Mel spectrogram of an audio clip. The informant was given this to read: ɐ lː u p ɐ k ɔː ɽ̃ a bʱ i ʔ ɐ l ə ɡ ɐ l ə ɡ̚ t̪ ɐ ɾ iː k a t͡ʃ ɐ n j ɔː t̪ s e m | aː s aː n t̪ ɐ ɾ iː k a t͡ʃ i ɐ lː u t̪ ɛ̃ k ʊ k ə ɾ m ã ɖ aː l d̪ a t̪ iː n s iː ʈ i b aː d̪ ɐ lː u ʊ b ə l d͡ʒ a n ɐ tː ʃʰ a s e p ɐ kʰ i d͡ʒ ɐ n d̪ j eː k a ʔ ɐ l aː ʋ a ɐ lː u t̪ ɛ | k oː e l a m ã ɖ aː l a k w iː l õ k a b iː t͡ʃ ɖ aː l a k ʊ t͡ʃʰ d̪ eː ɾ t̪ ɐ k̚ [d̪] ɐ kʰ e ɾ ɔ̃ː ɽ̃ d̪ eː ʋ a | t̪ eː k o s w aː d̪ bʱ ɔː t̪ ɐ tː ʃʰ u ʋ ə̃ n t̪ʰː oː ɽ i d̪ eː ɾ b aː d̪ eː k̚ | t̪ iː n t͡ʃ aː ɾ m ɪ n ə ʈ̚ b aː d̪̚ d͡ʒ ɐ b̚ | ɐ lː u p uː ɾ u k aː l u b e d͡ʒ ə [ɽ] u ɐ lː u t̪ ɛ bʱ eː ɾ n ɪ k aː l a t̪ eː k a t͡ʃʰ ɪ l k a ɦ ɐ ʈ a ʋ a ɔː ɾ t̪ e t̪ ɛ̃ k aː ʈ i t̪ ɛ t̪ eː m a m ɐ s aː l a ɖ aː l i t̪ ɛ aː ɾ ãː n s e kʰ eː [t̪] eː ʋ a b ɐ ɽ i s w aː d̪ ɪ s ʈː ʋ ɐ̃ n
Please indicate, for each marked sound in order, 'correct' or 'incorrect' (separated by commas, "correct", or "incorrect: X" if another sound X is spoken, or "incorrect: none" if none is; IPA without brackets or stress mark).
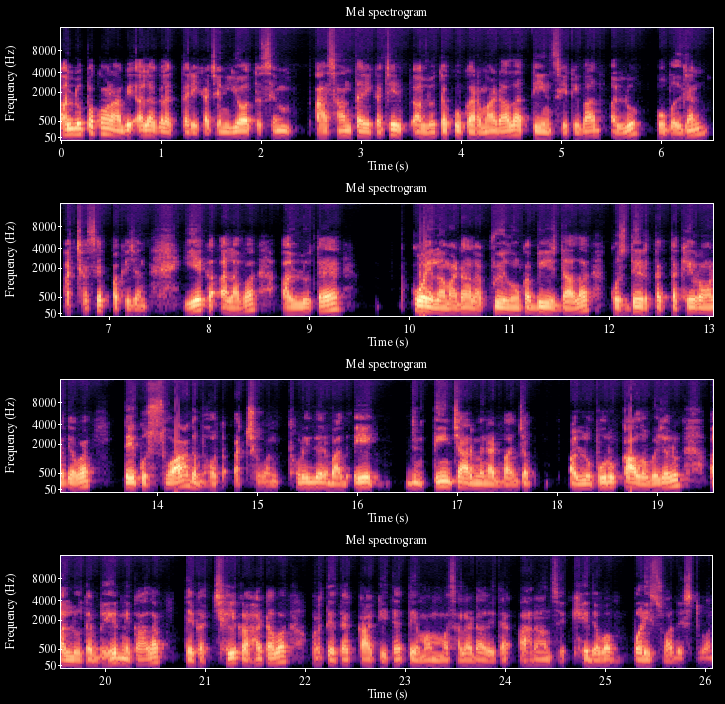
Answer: incorrect: t̪, incorrect: l, incorrect: d̪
